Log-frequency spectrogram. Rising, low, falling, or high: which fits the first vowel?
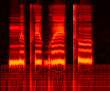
high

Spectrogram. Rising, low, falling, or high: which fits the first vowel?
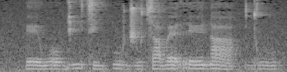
low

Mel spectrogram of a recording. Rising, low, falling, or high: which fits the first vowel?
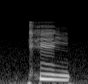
falling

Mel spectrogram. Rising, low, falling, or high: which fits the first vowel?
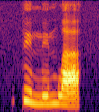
falling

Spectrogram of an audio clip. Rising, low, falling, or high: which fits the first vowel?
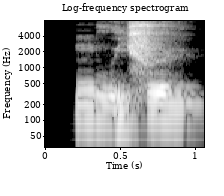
low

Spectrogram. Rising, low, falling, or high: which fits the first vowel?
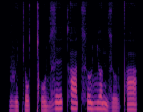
low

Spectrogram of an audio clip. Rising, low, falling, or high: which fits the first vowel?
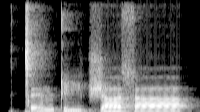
low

